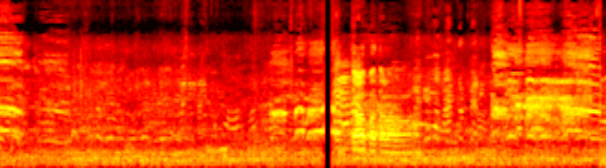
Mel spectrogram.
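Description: Roosters and chickens crow and cluck at a rural sheep and poultry market near Bangalore, with repeated calls mixed into a crowd and nearby talking.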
